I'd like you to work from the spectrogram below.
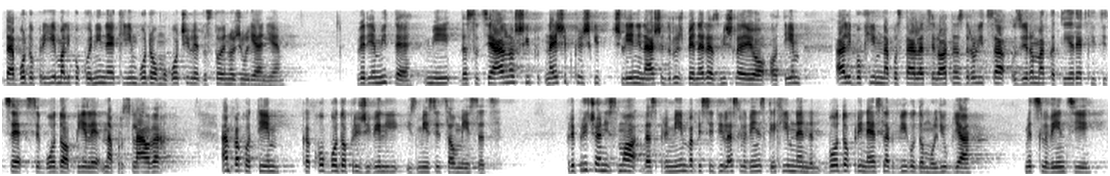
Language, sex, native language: Slovenian, female, Slovenian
